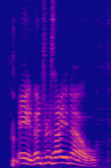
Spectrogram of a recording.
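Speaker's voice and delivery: put-on heavy, laid-on-thick Canadian accent, slow and high. Voicing wood elves who greet the adventurers: heavy Canadian accent. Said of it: "either heavy Canadian or Minnesotan accent".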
